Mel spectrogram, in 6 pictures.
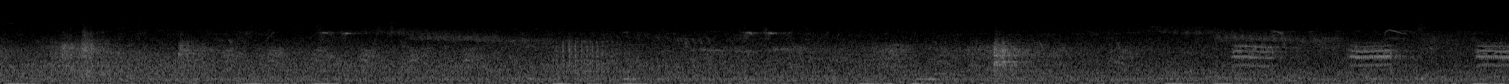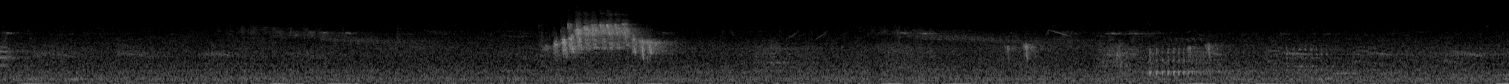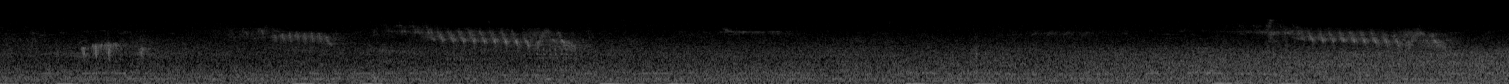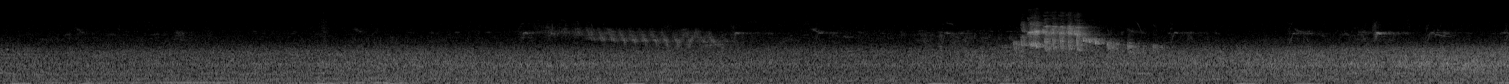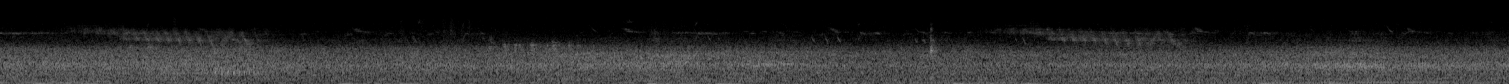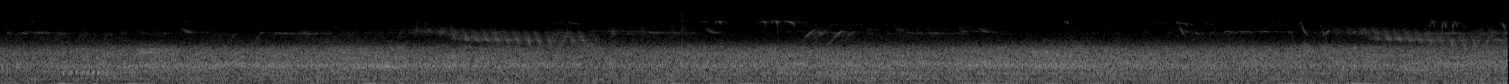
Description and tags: Recorded with Zoom H2 at 7:30 am. Near street-noice with several birds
